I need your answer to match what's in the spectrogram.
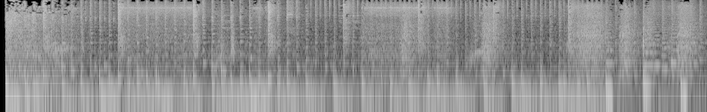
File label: Indescribable Beat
